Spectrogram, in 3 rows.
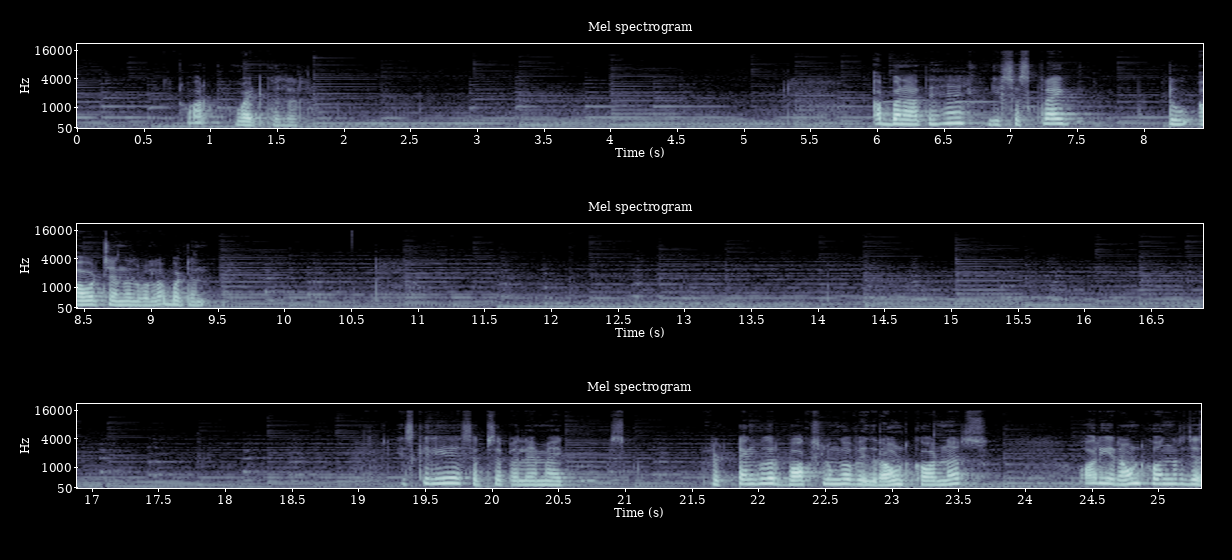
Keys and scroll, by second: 6.9 Return, 12.7 Delete, 13.2 Return, 15.6 BackSpace.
